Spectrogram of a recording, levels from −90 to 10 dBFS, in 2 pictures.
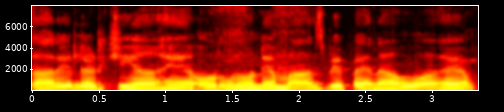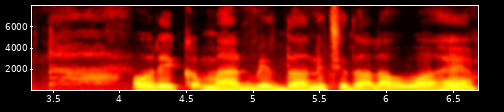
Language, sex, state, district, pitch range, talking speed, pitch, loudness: Hindi, female, Delhi, New Delhi, 230-250 Hz, 160 wpm, 240 Hz, -10 LUFS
